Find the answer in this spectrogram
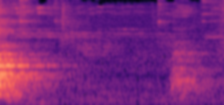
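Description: A standard poodle gives one loud, sharp bark at another dog crowding in for attention, a dominance warning, followed near the end by a shorter, quieter sound.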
